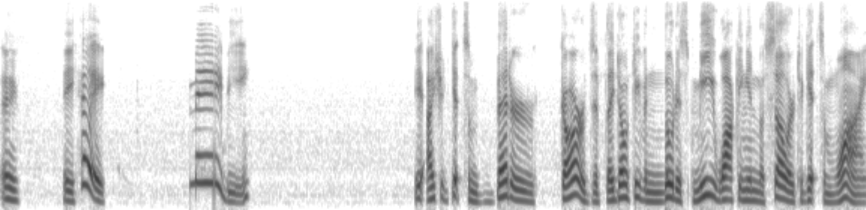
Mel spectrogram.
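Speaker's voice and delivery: commanding, authoritative, in-charge tone. Bluffing past guards in character, caught in the cellar: authoritative voice. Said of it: "in my best authoritative voice there".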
